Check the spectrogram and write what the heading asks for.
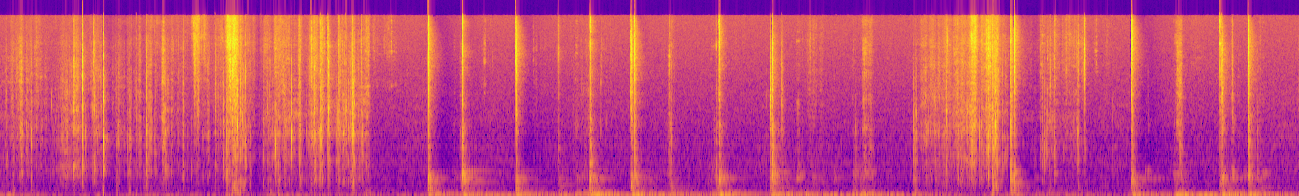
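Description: Hard plastic blister packaging crackling and tearing as it is opened, with many sharp clicks and clatters as the small metal magnetic bulldog clips are handled and set down on the metal toolbox top.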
